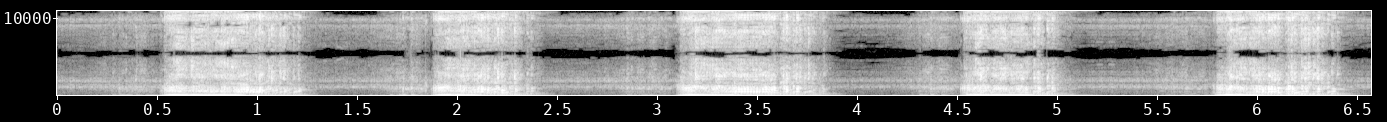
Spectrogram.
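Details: A lion's roar used to recognise pride members; five evenly spaced, loud, deep, rasping grunts, each under a second, follow one another roughly every 1.3 seconds in a steady series, with quiet gaps between them.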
